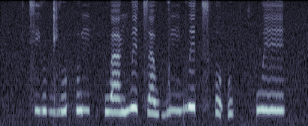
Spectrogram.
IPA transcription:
t͡s j u˧ ɡ j u˧ h u˦ m pʰ w a˧ ŋ w e˥˧ t͡s a˨˩ w ɡ u˧ m b w e˦ t͡sʰ o˨ ʔ u˨ k̚ t̪ʰ w e˦

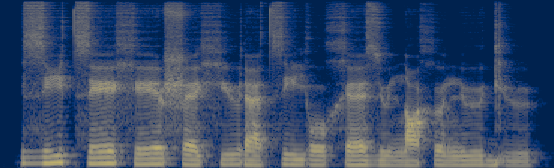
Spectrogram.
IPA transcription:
z i t͡s e x e ʂ ɛ xʲ ʉ ɾ æ t͡s i j o x ɛ z ʉ n ɑ x ɵ n ʉ ɡʲ ʉ

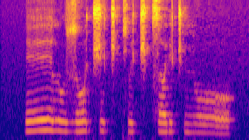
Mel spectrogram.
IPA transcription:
eː l u z o t͡ʃ ɯ t͡ʃ c ɯ t͡ʃ t͡s ʌ ɾʲ ʌ t͡ʃ ɲ oː

